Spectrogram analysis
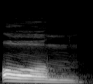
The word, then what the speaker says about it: Om: And if you put it together, A and U together by Sanskrit grammar becomes O. If you try to pronounce O, it becomes O. So Om.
